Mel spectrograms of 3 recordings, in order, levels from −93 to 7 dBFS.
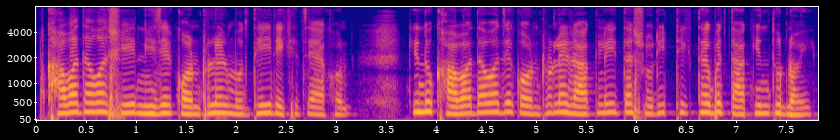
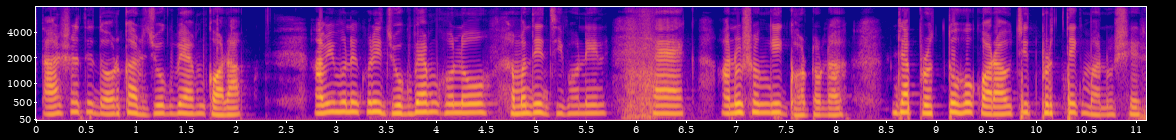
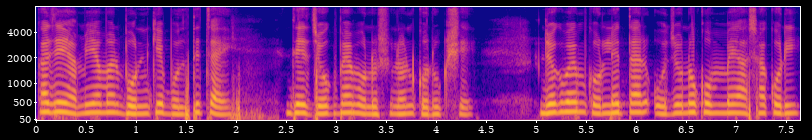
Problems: none marked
